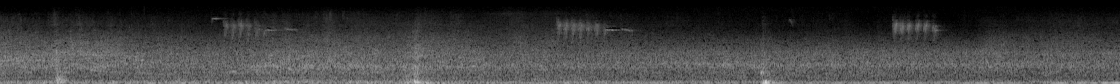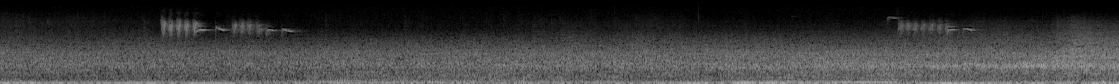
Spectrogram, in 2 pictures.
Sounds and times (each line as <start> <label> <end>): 0.0 Cars 22.3
2.0 Birds 3.4
5.4 Birds 6.5
8.8 Birds 9.5
12.7 Birds 14.3
20.0 Birds 21.3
